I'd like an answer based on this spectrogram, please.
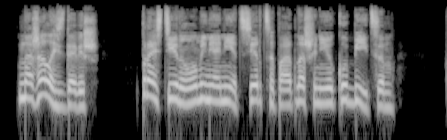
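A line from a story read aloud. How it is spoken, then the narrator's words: Cold. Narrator (Russian): холодно произнесла Кри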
